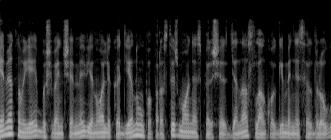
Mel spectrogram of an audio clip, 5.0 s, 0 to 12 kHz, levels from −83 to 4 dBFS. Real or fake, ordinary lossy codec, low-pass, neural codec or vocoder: fake; MP3, 96 kbps; 7.2 kHz; codec, 16 kHz, 8 kbps, FreqCodec, larger model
